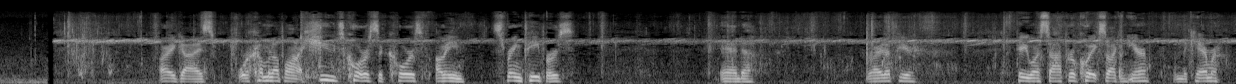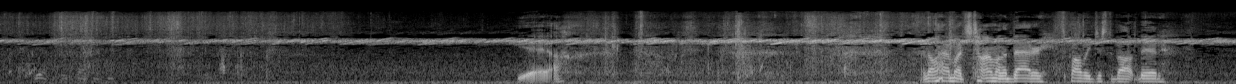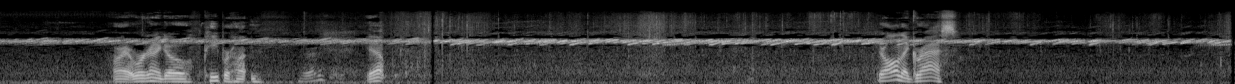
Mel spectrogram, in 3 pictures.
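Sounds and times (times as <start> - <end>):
chorus of frogs peeping: 0.5 - 37.0.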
